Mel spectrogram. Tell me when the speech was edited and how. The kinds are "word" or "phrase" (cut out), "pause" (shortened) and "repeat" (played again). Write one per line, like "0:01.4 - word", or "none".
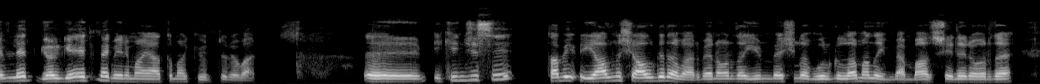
0:01.1 - word
0:04.3 - pause
0:05.8 - word
0:07.9 - phrase

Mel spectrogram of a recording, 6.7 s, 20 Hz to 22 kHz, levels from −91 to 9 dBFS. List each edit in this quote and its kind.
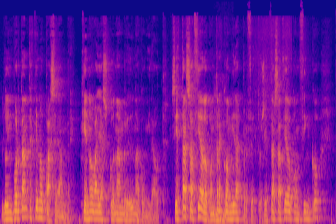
0:03.4 - pause

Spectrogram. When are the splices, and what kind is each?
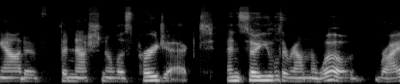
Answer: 0:02.2 - pause
0:02.8 - phrase

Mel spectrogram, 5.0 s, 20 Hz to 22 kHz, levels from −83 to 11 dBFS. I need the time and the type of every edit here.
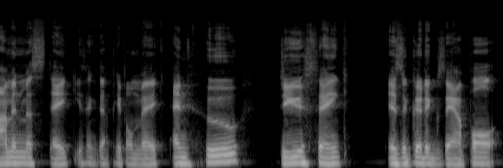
none

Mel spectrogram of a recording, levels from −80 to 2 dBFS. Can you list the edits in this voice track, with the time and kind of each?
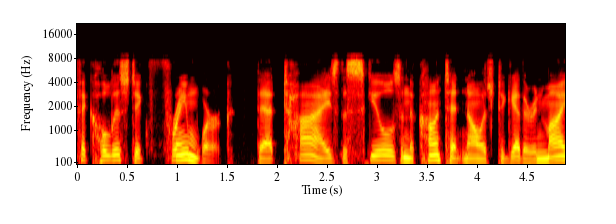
none

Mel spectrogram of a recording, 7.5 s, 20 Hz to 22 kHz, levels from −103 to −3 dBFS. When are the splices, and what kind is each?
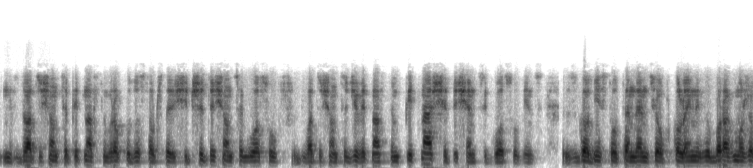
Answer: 0:05.6 - pause

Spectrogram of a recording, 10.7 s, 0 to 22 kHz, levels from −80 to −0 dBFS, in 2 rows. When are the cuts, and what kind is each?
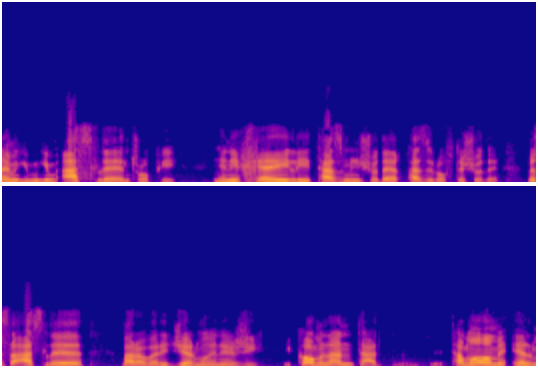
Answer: none

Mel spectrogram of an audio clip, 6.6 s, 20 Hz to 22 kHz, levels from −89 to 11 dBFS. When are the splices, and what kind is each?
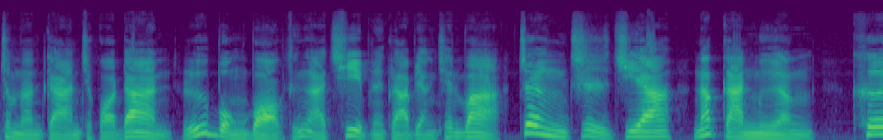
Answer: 0:01.3 - pause
0:03.8 - pause
0:05.1 - pause

